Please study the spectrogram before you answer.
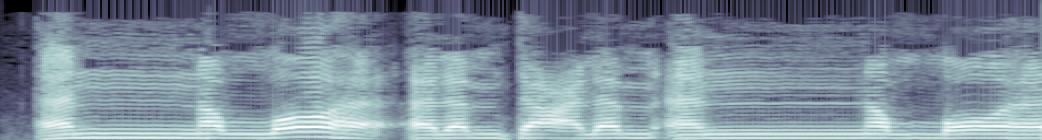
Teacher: لأن اللام والنون مخرجهما قريب، الأن في تقارب بينهما، ولهذا يحذر القارئ من أن يقلب اللام نونا · Term: لام لفظ الجلالة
